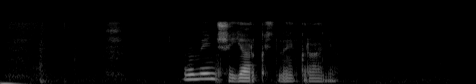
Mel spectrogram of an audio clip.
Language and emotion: Russian, sad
